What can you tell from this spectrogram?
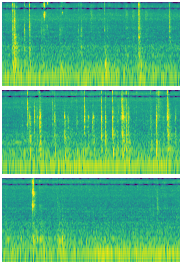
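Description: York rooftop HVAC unit running with a steady low hum. Sharp clicks and knocks come from its metal access-panel latches being turned and the panels pushed shut.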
